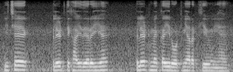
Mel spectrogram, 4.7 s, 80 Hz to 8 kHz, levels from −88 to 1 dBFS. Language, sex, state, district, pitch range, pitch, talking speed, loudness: Hindi, male, Uttar Pradesh, Lalitpur, 145-165 Hz, 155 Hz, 180 wpm, -15 LUFS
